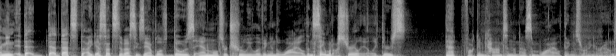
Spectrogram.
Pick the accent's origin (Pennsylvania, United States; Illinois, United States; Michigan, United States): Illinois, United States; Chicago; I was born in Chicago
